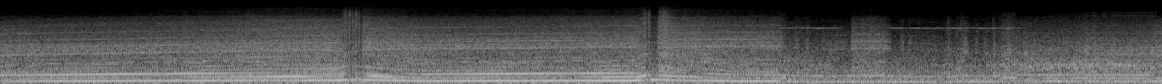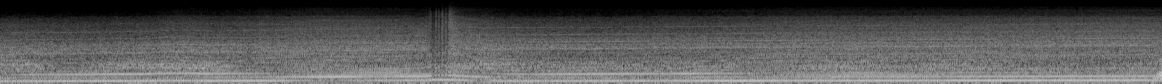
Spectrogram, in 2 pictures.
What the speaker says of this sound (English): I am in a Skip Barber, which is an open wheel racing car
